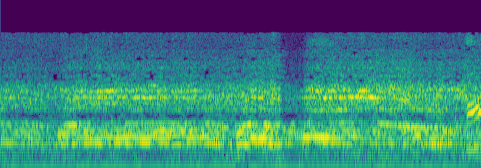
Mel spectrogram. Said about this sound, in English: Sir, your train whistle sounds closer. Well, of course it sounds closer. It's going to pass within a mile and a half of it.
